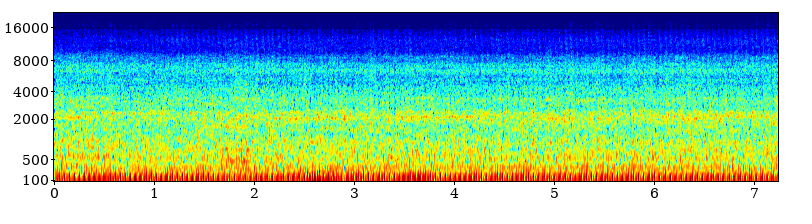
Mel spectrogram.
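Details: Craftsman FS 5500 lawn tractor engine idling: a steady low thump, slightly uneven, with a brief stumble. The owner says there is dirt in the carburetor, before cleaning; the breather was already blown out.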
